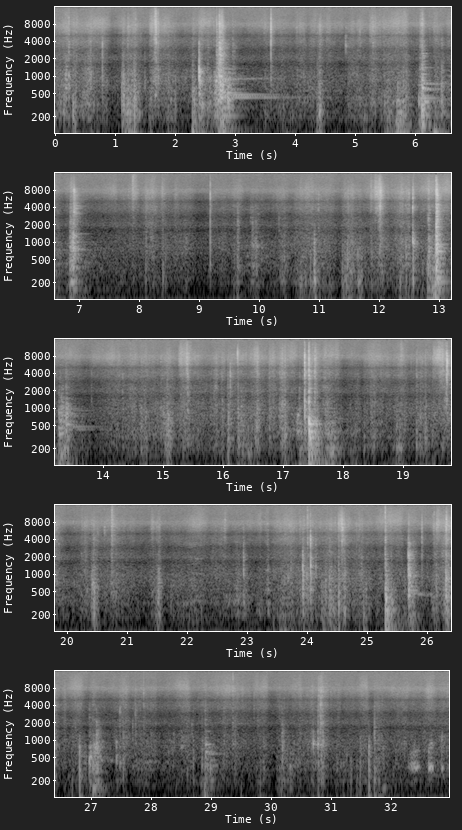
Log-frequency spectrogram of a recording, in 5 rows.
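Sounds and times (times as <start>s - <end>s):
shirts rustling: 0.0s - 32.9s.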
